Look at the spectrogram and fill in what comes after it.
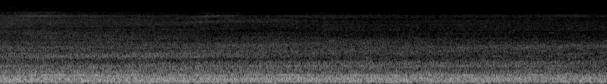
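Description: Passenger train coaches rolling slowly past during departure: a steady rumble and hum that eases off slightly.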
